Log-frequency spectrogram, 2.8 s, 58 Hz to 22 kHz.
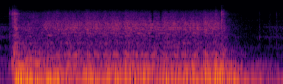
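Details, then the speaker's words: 1983 Chevy C-20 with a 350 engine, first start attempt in about 7 years on borrowed battery and old gas: turns over hard about two seconds with ragged firing but never catches; plug wires were on the wrong posts by about two. "i'm really surprised it started out started up so easy after i figured out the plug wires were on all the wrong posts by like two"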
